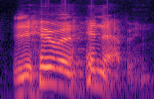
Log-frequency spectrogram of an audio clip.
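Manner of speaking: high, loud, garbled cashier voice; mumbling cashier. Retold or imitated. Cashier repeating his question to the couple, high and garbled. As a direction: mumble it so nobody understands. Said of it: "I cannot understand a word this guy's saying".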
